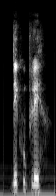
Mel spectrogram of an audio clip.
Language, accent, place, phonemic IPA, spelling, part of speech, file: French, France, Lyon, /de.ku.ple/, découpler, verb, LL-Q150 (fra)-découpler.wav
- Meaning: 1. to uncouple, decouple 2. to set apart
